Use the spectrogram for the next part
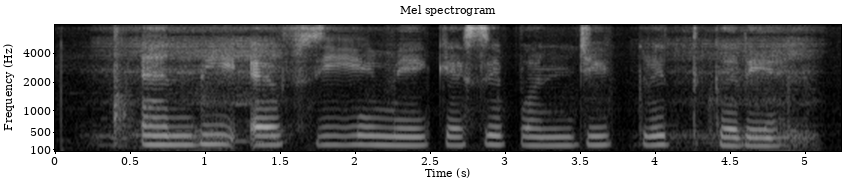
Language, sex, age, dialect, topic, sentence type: Hindi, female, 25-30, Kanauji Braj Bhasha, banking, question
